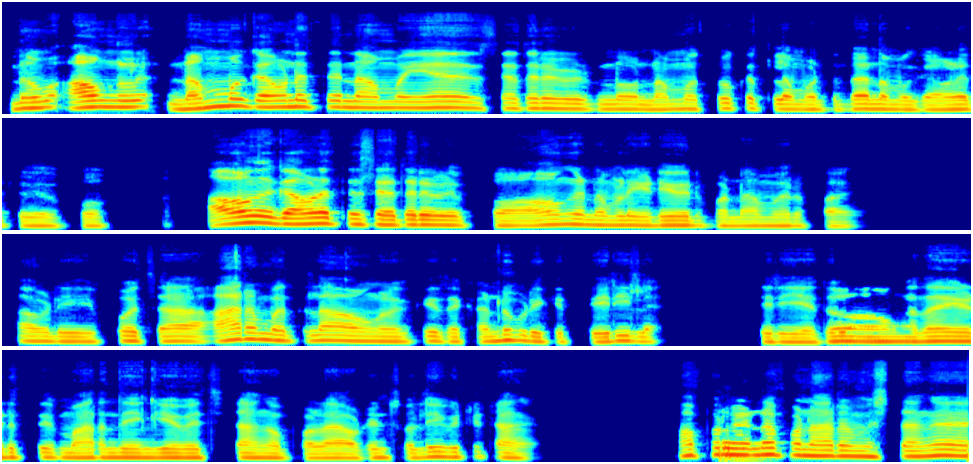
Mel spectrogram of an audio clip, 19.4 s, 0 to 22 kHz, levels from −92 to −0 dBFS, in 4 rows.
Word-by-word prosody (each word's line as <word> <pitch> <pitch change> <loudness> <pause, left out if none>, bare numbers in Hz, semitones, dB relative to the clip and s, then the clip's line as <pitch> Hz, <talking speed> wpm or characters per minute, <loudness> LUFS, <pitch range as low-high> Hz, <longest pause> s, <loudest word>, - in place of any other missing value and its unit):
நம்ம 170 +4 +1
அவுங்கள 190 +1 +5 0.3
நம்ம 200 +9 +3
கவனத்த 190 0 +1
நம்ம 170 0 0
ஏன் 170 -3 +1
செதற 150 0 -3
விடணும்? 130 -1 -2
நம்ம 135 +2 -4
தூக்கத்ல 145 -2 -4
மட்டும் 125 +1 -7
தான் 140 0 +2
நம்ம 125 -2 -2
கவனத்ல 125 0 -2
இருப்போம். 115 +1 -9 0.6
அவுங்க 195 +4 +7
கவனத்த 165 -1 +5
செதற 145 0 +4
வப்போம். 125 -1 -3
அவுங்க 150 +3 0
நம்மள 130 0 -1
இடையூறு 125 0 0
பண்ணாம 115 0 -4
இருப்பாங்க. 110 -1 -10 0.7
அப்படி 130 -1 -2 0.2
போச்சா, 130 -2 -1 0.3
ஆரம்பத்ல 155 -5 0
அவங்களுக்கு 125 -1 -2
இத 125 - -4
கண்டுபுடிக்க 125 -2 -2 0.2
தெரியல. 125 0 -1 0.5
சரி 115 -1 -3
ஏதோ, 125 +5 -1 0.2
அவுங்க 125 0 0
தான் 130 0 +3
எடுத்து 125 +1 -4 0.2
மறந்து 125 +1 0
எங்கயோ 120 0 +1
வச்சுட்டாங்க 120 0 -3
போல, 115 0 -3
அப்படின்னு 120 +2 -4
சொல்லி 130 +4 -1
விட்டுட்டாங்க. 130 -5 -5 0.8
அப்புறம் 195 +2 +4
என்ன 200 +1 +5
பண்ண 180 -2 +3
ஆரம்பிச்சிட்டாங்க. 155 +1 +1
130 Hz, 145 wpm, -25 LUFS, 125-155 Hz, 0.8 s, அவுங்க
